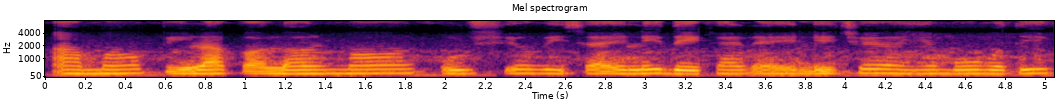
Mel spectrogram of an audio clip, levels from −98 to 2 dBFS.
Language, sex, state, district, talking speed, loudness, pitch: Gujarati, female, Gujarat, Gandhinagar, 140 wpm, -15 LUFS, 200 Hz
